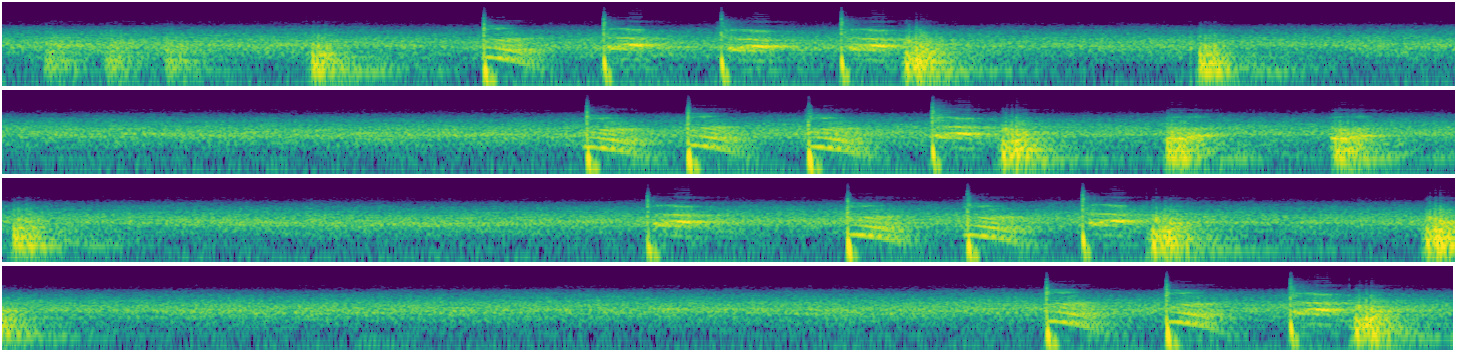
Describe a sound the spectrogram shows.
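Heavy thuds and slams of wrestlers hitting each other ring out in bursts.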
